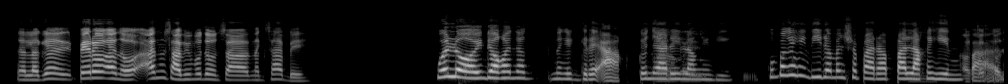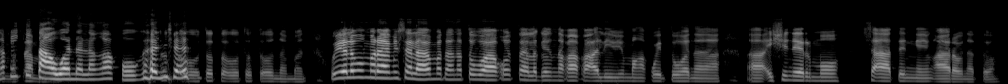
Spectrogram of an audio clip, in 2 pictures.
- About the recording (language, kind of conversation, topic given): Filipino, podcast, Ano ang masasabi mo tungkol sa epekto ng mga panggrupong usapan at pakikipag-chat sa paggamit mo ng oras?
- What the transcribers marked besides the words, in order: laughing while speaking: "ganyan"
